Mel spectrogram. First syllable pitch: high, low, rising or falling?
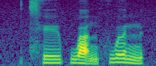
rising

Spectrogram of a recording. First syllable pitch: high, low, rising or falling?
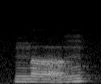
low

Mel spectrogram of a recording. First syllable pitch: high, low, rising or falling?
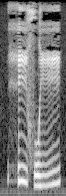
falling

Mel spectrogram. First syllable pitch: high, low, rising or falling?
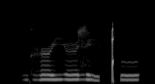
high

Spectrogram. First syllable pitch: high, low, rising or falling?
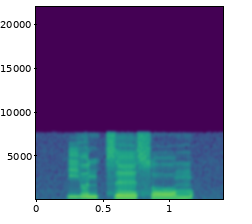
high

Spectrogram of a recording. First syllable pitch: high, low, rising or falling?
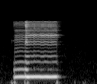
high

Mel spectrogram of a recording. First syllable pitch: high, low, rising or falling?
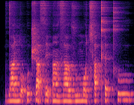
low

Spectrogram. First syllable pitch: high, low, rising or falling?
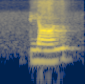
rising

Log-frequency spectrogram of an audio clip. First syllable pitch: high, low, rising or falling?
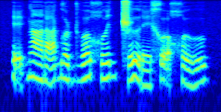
falling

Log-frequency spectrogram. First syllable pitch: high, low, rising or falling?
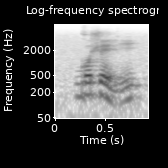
high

